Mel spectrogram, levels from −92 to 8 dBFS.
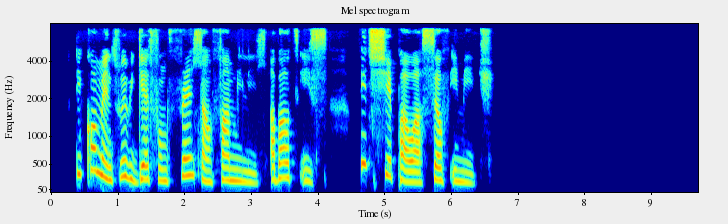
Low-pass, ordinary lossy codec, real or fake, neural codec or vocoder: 7.2 kHz; MP3, 64 kbps; real; none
